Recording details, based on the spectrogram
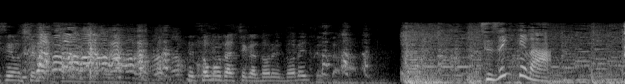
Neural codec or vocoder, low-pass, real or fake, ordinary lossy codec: none; 7.2 kHz; real; AAC, 32 kbps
